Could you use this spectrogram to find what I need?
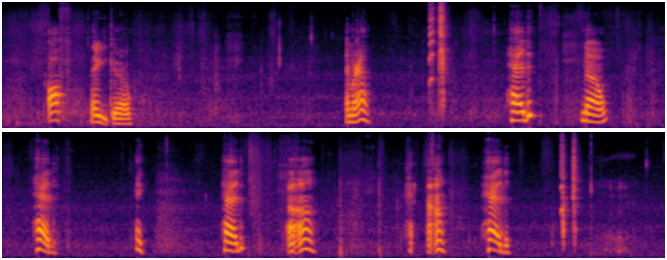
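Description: A dog whines in short, high, wavering cries close by.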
